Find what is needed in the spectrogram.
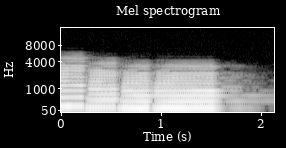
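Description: Bass clarinet playing a melody line: a few short notes stepping down, then a lower note held for about a second that fades away as the line reaches a rest.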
